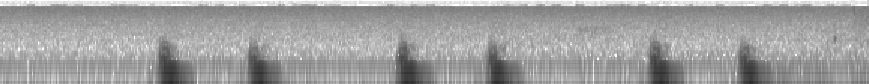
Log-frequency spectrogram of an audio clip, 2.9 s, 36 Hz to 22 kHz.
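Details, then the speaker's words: Normal first heart sound (S1), best heard at the apex, from mitral and tricuspid closure at the start of ventricular systole, coinciding with the carotid pulse; steady lub-dub at about 73 a minute on stethoscope auscultation. "it corresponds to mital and tricuspid valve closure at the start of ventricular syy it should coincide with the cored pulse"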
